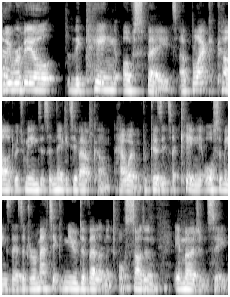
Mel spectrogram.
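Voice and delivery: game master reading. Acted. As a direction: announce the card's fate gravely. Reads the drawn card.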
